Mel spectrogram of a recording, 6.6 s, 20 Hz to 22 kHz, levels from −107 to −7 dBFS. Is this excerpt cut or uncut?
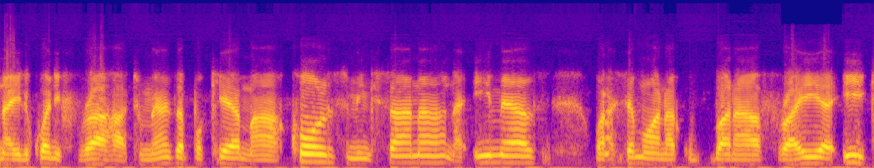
uncut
